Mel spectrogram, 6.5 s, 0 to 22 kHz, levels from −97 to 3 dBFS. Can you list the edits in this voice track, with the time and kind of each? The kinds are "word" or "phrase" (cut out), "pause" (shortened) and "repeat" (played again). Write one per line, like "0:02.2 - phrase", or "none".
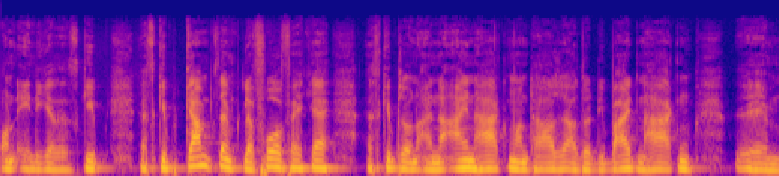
0:03.3 - phrase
